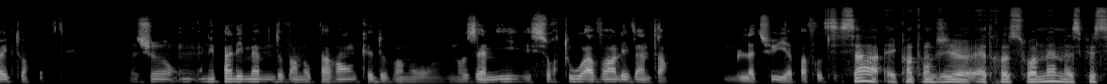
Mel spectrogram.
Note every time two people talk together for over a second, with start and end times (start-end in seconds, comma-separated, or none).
none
